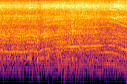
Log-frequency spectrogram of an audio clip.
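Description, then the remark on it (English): A power drill whines steadily as it bores holes into a wooden batten at marked spots, a continuous high-pitched grinding with a slight shift in pitch as the bit cuts through, fairly loud with no talking. “Right, now it's time to drill some battens, drill some holes in some battens.”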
